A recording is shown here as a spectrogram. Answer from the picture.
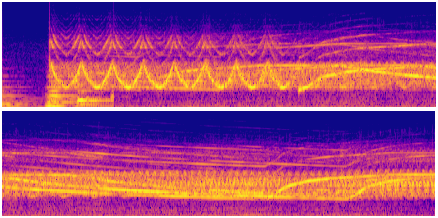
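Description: Several police car sirens sounding at once, starting about half a second in. First comes a fast yelp cycling about three to four times a second. From about three seconds in it gives way to slow, overlapping rising and falling wails.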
